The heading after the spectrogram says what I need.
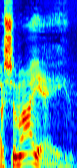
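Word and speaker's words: sommelier: who did this for a living samay a Somaya um okay Somaya are wine EXP experts uh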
